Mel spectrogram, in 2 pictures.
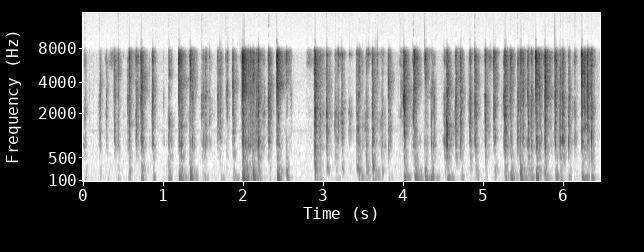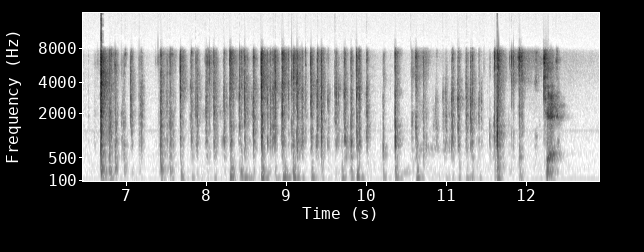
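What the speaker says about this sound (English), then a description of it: "I'm going to type it out so I know to bring it up later." Rapid, continuous clicking of fingers typing on a computer keyboard, close and steady, with a few short pauses between bursts of keystrokes.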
